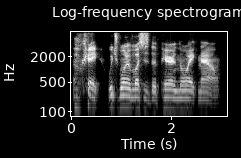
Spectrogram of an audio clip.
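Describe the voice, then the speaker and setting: A man's voice: lowish voice, fairly even intonation, moderate pace, bright, forceful tone, clean tone. A man playing a skeptical, practical young sidekick in a script read, with a wry, casual way of talking. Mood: puzzled, wry. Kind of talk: table read of a TV pilot script.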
